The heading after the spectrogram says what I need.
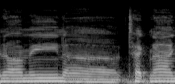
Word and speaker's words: Tech N9ne: Uh, Tech 9, you spell it T E C H N E. Number nine ne. It takes the place of the I.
